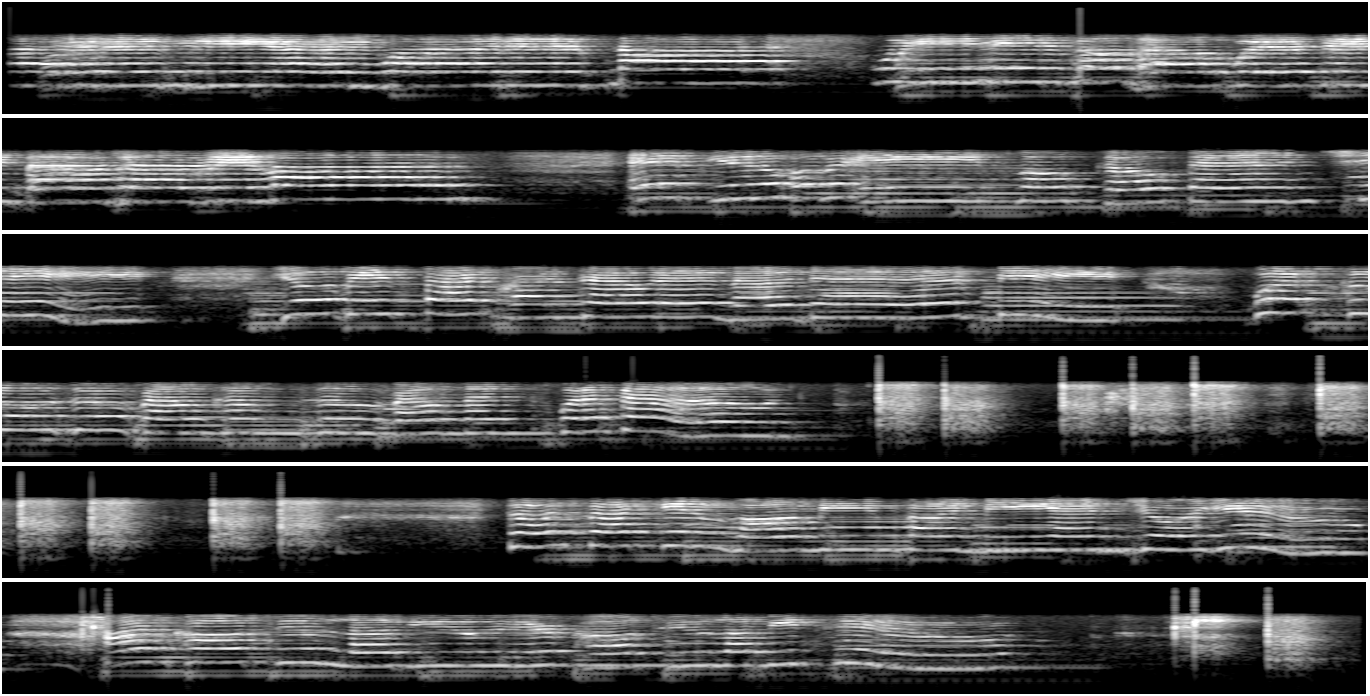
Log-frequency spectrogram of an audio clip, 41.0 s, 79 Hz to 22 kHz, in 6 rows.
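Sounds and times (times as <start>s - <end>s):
women singing: 0.1s - 24.7s, 29.9s - 39.6s.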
